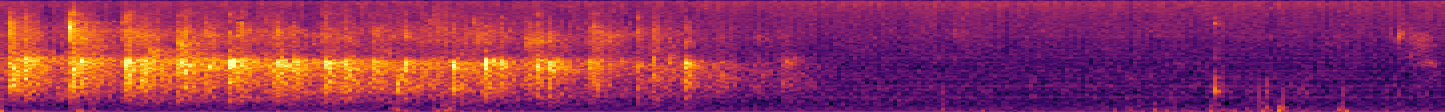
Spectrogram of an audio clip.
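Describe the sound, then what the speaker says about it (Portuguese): A church congregation applauds a dance performance during an evening missions service, steady clapping for about four seconds before fading into low hum and a few scattered claps. "Vamos receber a coreografia aplaudindo ao Senhor?"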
